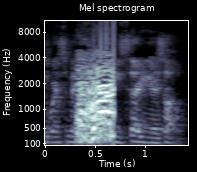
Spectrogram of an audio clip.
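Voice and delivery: bursting into laughter mid-sentence; laughing. Real, not acted. Laughing while mocking a thirty-year-old coworker. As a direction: laugh it out, fast and loud.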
